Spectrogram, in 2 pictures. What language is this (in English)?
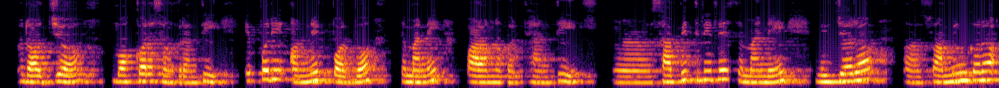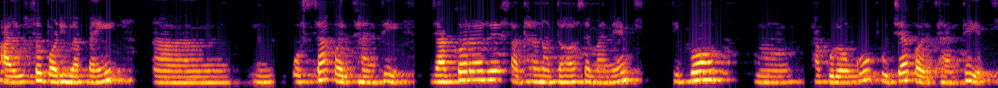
Odia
